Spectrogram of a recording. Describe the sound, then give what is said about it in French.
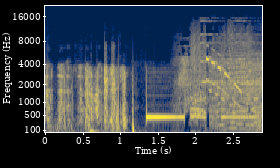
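After a muffled jumble of noise, a single steady telephone busy-signal tone sounds for about half a second, clear, because a call was not hung up, then gives way to swooshing jingle-like effects. “Ah ouais, et puis il y en a vraiment qui ont un problème pour accrocher leur téléphone.”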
